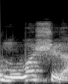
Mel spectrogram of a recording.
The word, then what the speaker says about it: মুবাশশিরা: আচ্ছা, ওকে, লক্ষ্য করো, তুমি উচ্চারণ করছো কি মো, তারপর বলছো কি বাস, তারপর কি বলছো সে, তারপরে কি বলছো রা। দেখো, মো বাস সে রা, কয়টা?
